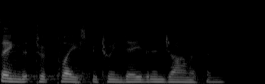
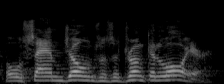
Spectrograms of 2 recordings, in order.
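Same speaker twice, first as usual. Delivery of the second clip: ordinary talk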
